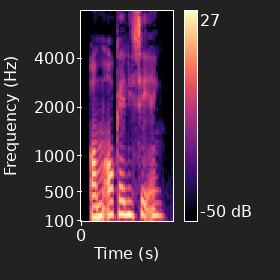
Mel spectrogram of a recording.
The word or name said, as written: omorganisering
